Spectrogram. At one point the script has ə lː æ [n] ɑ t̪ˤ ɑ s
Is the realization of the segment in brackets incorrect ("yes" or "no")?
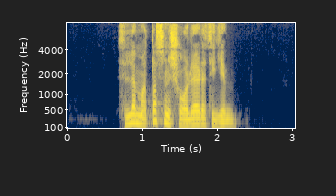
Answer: yes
